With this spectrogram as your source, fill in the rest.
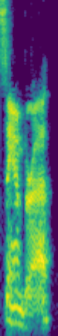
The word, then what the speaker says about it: Sandra: It depends. There's Sandra and there's Sandra, but I would say that's Sandra. Yeah. I love how you put the emphasis on it. It's fantastic. Hi, Sandra.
